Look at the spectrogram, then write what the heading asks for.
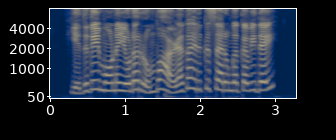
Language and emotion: Tamil, happy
